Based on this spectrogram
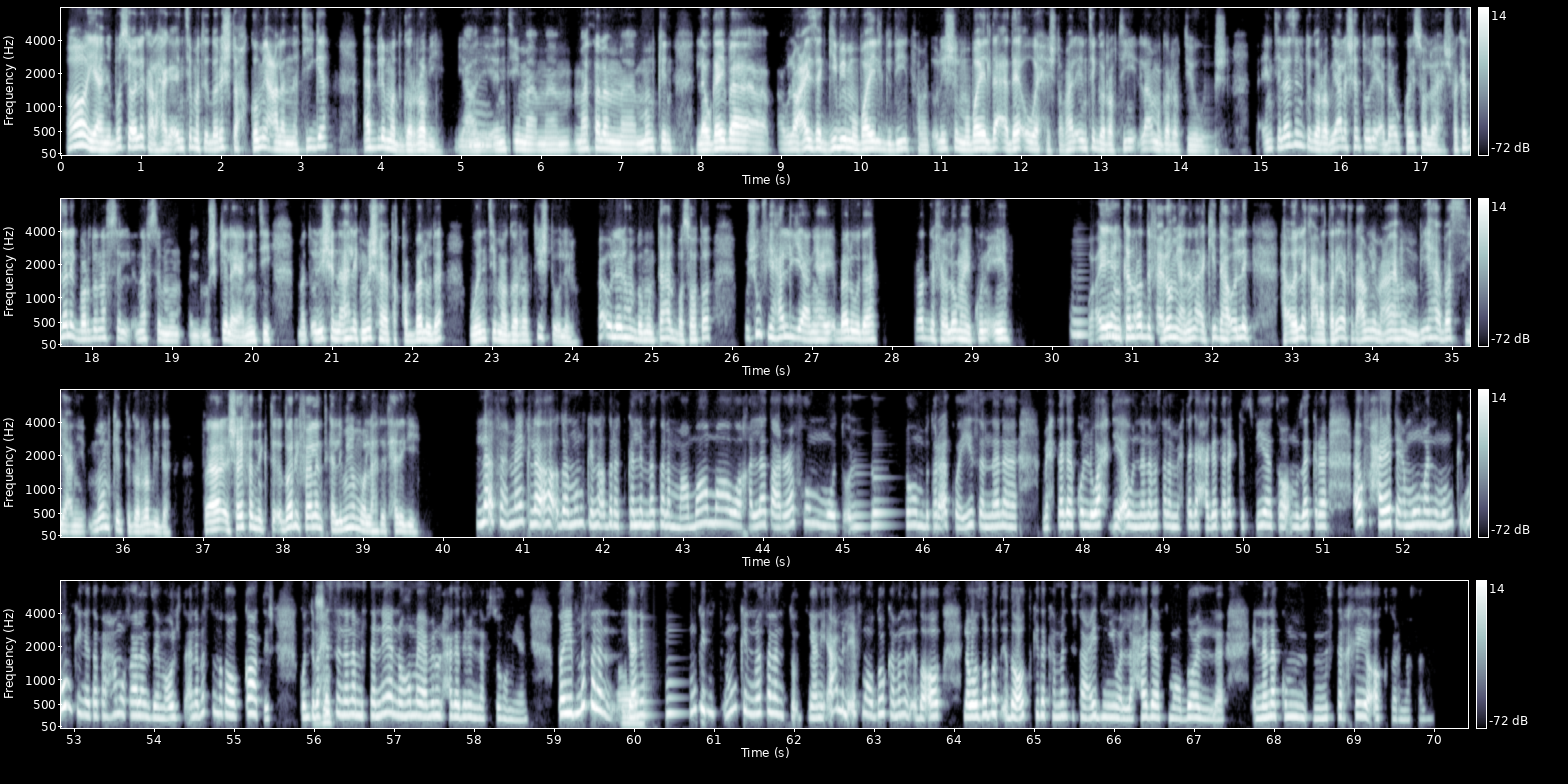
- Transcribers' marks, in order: distorted speech; other background noise
- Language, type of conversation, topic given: Arabic, advice, إزاي أقدر أسترخي في البيت لما التوتر بيمنعني؟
